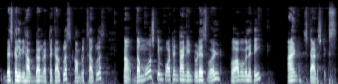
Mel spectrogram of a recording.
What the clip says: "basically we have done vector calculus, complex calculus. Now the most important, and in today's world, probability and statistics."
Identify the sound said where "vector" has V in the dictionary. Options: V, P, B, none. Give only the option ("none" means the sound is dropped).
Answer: V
